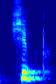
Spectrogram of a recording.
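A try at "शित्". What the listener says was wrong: What is ship? It's not ship. Shit. Say shit, not ship.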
